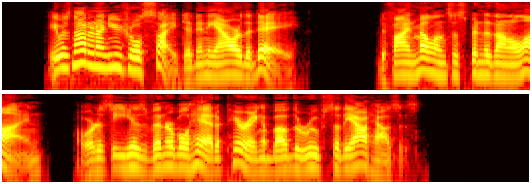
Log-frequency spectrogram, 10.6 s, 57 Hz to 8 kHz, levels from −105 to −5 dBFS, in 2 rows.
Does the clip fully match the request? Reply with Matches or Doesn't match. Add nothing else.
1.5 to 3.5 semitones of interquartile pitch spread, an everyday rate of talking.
Matches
